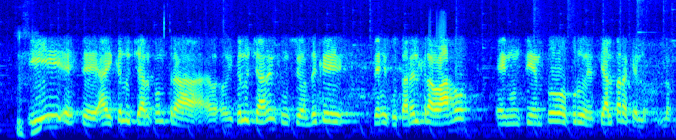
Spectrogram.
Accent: Guárico, Venezuela; now in Los Teques, Venezuela; Yo soy del estado Guárico. Uh-huh. Del estado Guárico. Tengo años residiendo por aquí, por el área, digamos, por la Gran Caracas. Vivo en Los Teques, pero yo soy del estado Guárico.

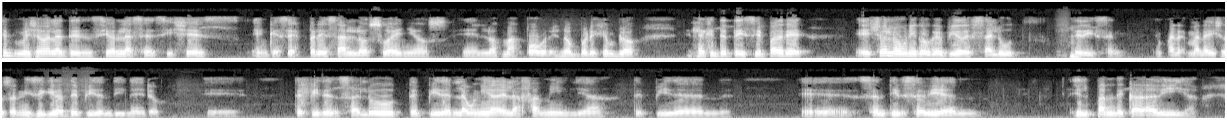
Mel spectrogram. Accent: Buenos Aires, Argentina; born there; yo soy de la clase media porteña, yo nací en Buenos Aires, en el barrio de Caballito

